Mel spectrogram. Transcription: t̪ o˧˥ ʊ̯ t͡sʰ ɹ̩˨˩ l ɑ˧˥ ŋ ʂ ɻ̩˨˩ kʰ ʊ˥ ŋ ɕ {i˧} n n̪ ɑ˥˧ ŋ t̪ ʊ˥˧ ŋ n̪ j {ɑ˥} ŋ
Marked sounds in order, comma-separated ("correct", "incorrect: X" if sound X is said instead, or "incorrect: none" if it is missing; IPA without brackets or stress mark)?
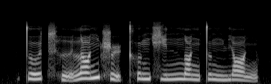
incorrect: i˧˥, incorrect: ɑ˥˩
